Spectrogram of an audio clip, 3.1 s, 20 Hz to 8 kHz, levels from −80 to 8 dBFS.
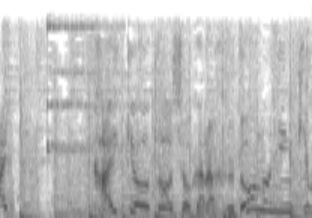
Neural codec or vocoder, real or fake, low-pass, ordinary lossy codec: none; real; 7.2 kHz; none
